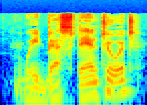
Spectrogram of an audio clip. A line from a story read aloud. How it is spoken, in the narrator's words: growled the Cimmerian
